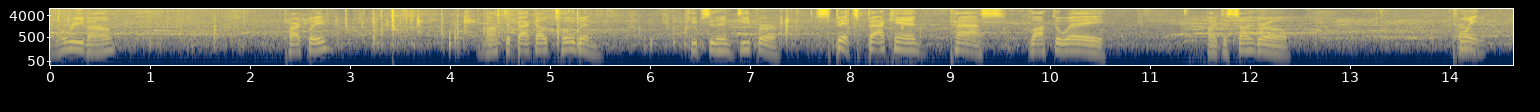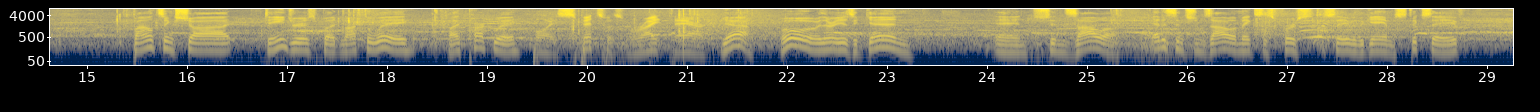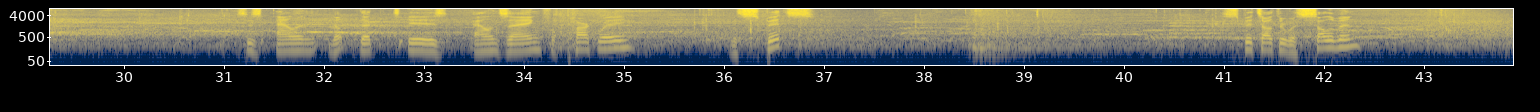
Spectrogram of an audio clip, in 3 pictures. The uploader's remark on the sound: Coverage of the 2023 Mayor's Cup Youth Hockey Tournament at Boston College.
